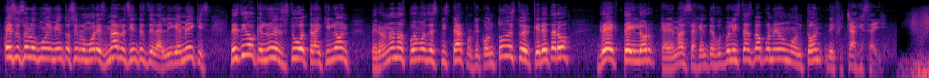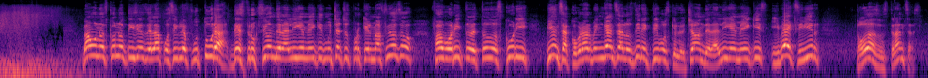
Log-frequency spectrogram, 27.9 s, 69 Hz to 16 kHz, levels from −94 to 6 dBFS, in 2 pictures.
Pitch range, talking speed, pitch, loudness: 250-290 Hz, 185 wpm, 275 Hz, -22 LUFS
